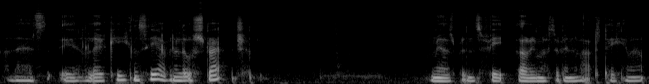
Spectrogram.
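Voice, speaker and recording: A croaky-voiced woman, chatting casually as she crafts, often trailing into a whisper. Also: sits low, fairly even intonation, brisk, mellow. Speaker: crafting vlogger. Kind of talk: casual voice-over chat while crafting.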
